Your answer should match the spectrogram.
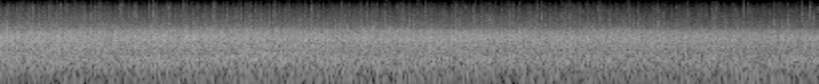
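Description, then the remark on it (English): Sustained applause from a large audience at a graduation ceremony, given in gratitude to the standing faculty and staff: a dense, steady wash of clapping that stays loud and even for the whole stretch, with no voices standing out. “Would you please now give them a round of applause to express your gratitude for all they have done to bless your lives?”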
